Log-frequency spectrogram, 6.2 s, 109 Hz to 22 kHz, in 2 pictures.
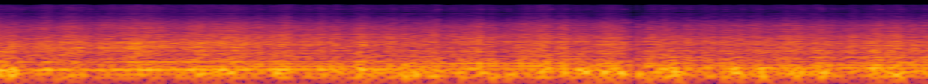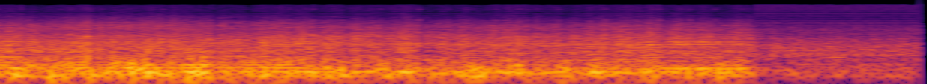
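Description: Bajaj Pulsar NS160's single-cylinder engine pulling steadily at highway speed, heard from the rider's helmet with wind and road rush. Near the end the sound cuts abruptly to a much quieter street scene.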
